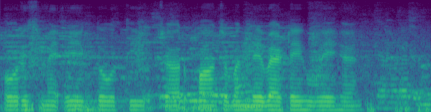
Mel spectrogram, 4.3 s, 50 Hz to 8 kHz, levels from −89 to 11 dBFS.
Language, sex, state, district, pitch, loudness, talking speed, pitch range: Hindi, male, Haryana, Jhajjar, 115 Hz, -19 LUFS, 155 wpm, 115-120 Hz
